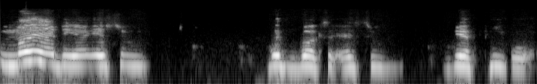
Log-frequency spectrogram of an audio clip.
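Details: Adult man with cerebral palsy, whose voice voice-recognition software often fails to understand; dysarthria (cerebral palsy).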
